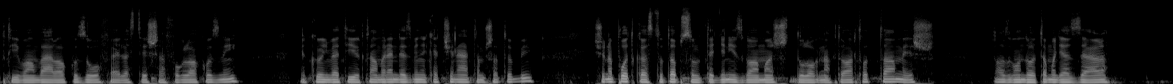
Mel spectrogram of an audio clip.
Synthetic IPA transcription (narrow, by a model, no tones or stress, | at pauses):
kt̪iːvɒɱvaːlɒlko̞zoːfɛjlɛst̪eːʃːɛlfo̞ɡlɒlko̞zni | ɒkøɲvɛt̪iːrt̪ɒmrɛnd̪ɛzvʋeːɲɛkɛt̪̚t͡ʃinaːlt̪ɒmʃɒt̪øbːieːʃeːnɒpo̞t̪kɒst̪o̞t̪ɒpso̞luːt̪ɛɟːiɛnizɡɒlmɒʒd̪o̞lo̞ɡnɒkt̪ɒrt̪o̞t̪ːɒmeːʃ | ɒzd̪ɡo̞nd̪o̞lt̪ɒmho̞ɟɛzːɛl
